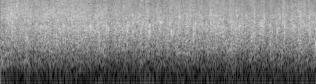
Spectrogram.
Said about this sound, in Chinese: 鼓掌。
